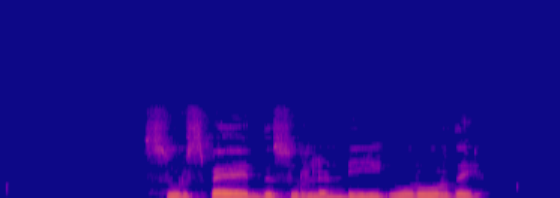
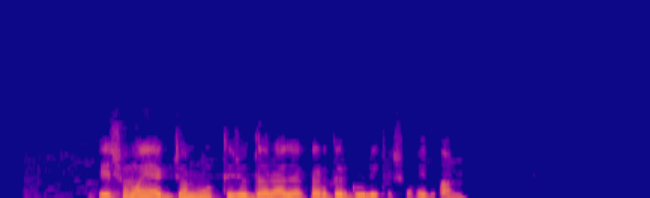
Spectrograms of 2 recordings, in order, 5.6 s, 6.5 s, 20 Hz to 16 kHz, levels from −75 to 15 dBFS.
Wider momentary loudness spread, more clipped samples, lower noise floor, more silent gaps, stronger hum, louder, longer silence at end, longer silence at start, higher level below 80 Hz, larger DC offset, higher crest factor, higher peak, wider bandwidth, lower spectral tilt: second, 9 LU vs 12 LU; neither; first, under -90 dBFS vs -85 dBFS; neither; neither; second, -28 LUFS vs -15 LUFS; second, 0.8 s vs 1.85 s; first, 1.45 s vs 1 s; about the same, -52 dBFS vs -56 dBFS; neither; about the same, 20 dB vs 16 dB; second, -10 dBFS vs -2 dBFS; first, 7.6 kHz vs 6 kHz; second, -7.5 dB/octave vs -9.5 dB/octave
